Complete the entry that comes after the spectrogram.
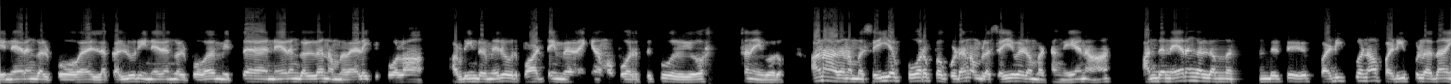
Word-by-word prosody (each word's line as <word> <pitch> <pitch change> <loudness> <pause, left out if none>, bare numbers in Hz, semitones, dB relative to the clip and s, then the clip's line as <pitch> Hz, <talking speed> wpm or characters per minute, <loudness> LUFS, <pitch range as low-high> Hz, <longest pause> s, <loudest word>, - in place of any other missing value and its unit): நேரங்கள் 125 -1 +1
போக 115 -1 +1 0.2
இல்ல 115 +1 +2
கல்லூரி 135 +4 +1
நேரங்கள் 120 -1 +1
போக 115 - 0 0.2
மித்த 120 +4 -4 0.3
நேரங்கள்ல 135 +1 +2
நம்ம 120 - -1
வேலைக்கு 130 +2 0
போலாம், 115 0 +1 0.3
அப்படின்ற 135 0 0
மாரி 135 +4 +2
ஒரு - - -5
பார்ட் 125 0 0
டைம் 130 -2 +2
வேலைக்கு 120 - +1
நம்ம 110 0 -5
போறத்துக்கு 125 +3 -4
ஒரு 120 - +1
யோசனை 120 +2 -2
வரும். - - -3 0.3
ஆனா 185 - +4
அத 145 - +3
நம்ம 130 -1 +2
செய்ய 165 +4 +3 0.2
போறப்ப 165 0 0
கூட 130 - +1
நம்பள 130 -4 0
செய்ய 140 +3 +3
விட 135 -3 +2
மாட்டாங்க. 110 -1 -3
ஏன்னா, - - +2 0.5
அந்த 145 +1 0
நேரங்கள்ல 170 -4 +2 0.5
வந்துட்டு 135 +2 0 0.3
படிப்புனா 160 +4 0 0.2
படிப்புல 145 +2 0
தான் 145 -1 +3
130 Hz, 160 wpm, -14 LUFS, 120-145 Hz, 0.5 s, ஆனா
